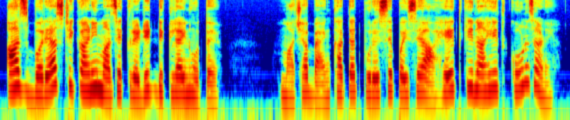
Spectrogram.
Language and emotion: Marathi, sad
